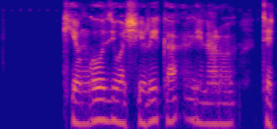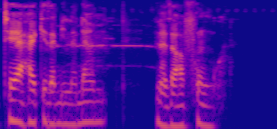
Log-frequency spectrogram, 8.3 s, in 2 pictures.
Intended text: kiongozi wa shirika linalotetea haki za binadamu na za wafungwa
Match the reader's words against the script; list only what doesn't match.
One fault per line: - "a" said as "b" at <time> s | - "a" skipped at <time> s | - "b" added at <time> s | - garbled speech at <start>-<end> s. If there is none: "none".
none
